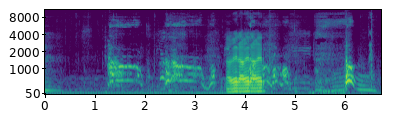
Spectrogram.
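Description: Three dogs bark in bursts over several seconds on a mountain, fairly close, with someone speaking briefly between the barks.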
